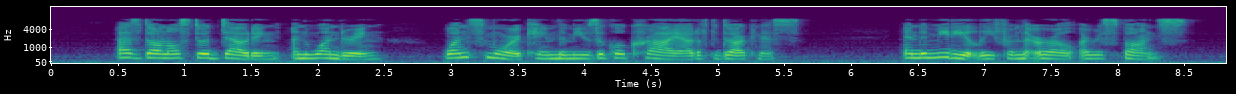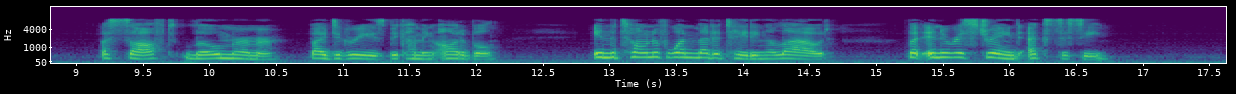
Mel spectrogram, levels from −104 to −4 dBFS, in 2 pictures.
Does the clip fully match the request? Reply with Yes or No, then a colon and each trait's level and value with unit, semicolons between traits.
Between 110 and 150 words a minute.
Yes: average, 145 wpm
